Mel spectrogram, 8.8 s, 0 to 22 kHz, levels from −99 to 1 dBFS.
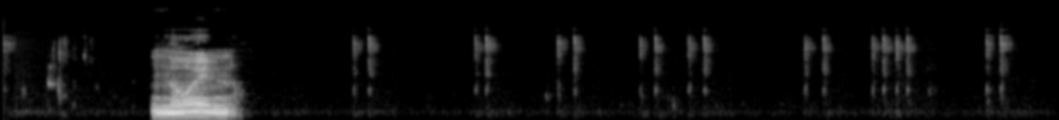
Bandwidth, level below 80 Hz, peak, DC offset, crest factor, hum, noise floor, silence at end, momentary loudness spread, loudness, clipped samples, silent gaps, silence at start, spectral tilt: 7.6 kHz; -74 dBFS; -8 dBFS; under 0.1%; 24 dB; none; -90 dBFS; 6.85 s; 30 LU; -22 LUFS; under 0.1%; none; 1.25 s; -7 dB/octave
